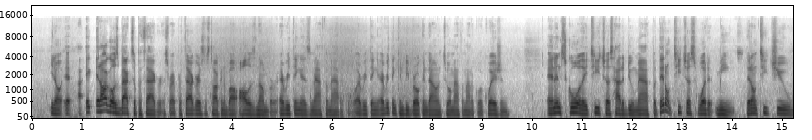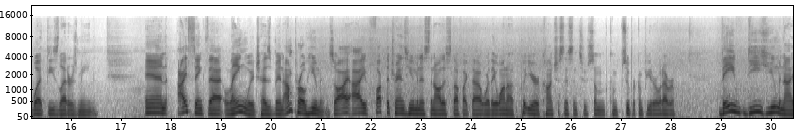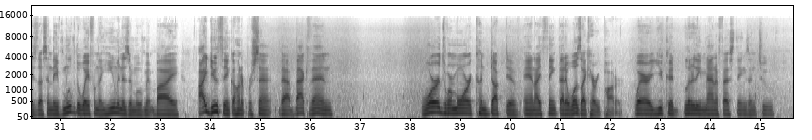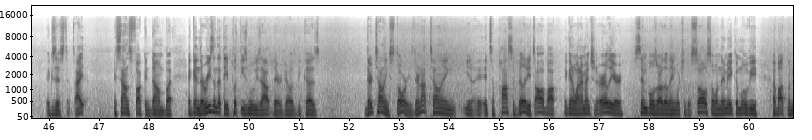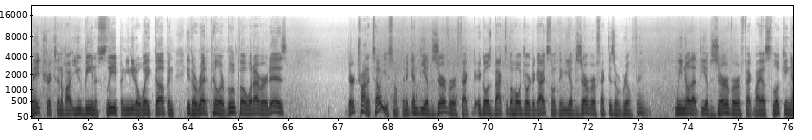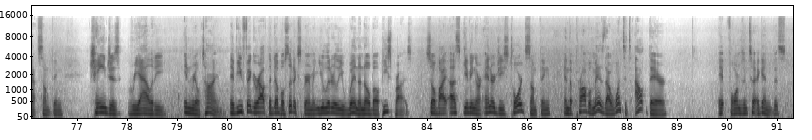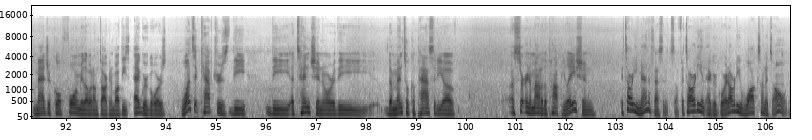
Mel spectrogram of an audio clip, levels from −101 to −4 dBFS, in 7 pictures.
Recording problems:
wind noise on the microphone; occasional gusts; 20 dB below the speech

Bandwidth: 14.5 kHz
